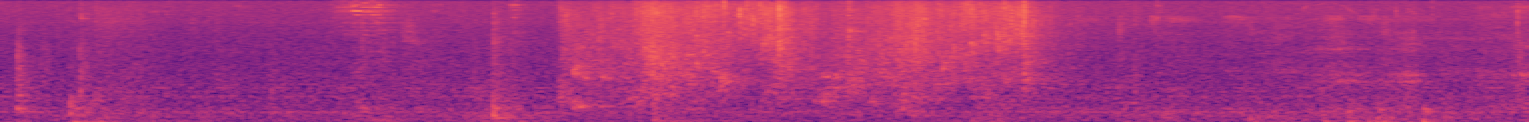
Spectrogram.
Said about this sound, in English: That's water.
